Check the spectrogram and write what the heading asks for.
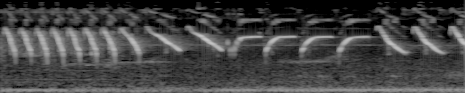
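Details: For training canaries, a Belgian canary delivers a quick series of repeated falling notes, followed by longer, slower whistled down-slurs and rising-then-falling notes.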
